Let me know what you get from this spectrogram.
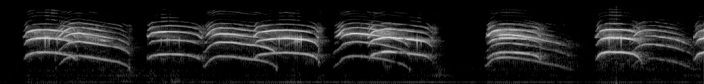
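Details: Talkative Persian kitten trailing its owner indoors, giving loud, drawn-out meows that rise and then fall, some run together in pairs, in five close bursts.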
